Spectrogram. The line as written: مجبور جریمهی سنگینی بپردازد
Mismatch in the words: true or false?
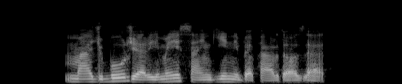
false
